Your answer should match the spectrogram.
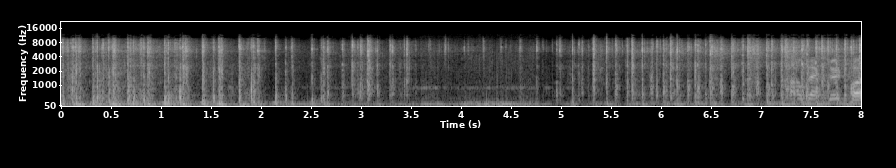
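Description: Radio-drama sound effect of horses galloping: a fast, continuous clatter of hoofbeats that thins out and quietens around the middle, then picks up again.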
